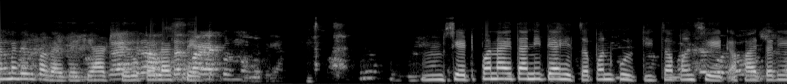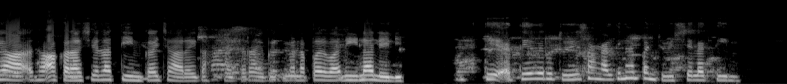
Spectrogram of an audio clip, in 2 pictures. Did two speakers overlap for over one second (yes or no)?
no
